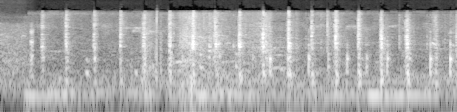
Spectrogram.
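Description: A man laughing hard and hysterically in rapid, staccato bursts, several a second, over a low hum.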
